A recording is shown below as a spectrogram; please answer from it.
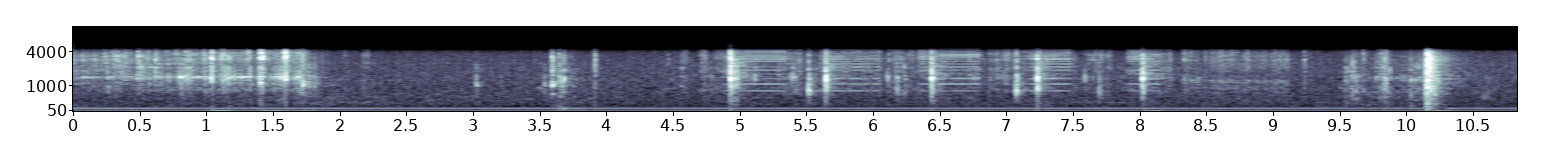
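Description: Radio-controlled car's steering servo buzzing and chattering for the first couple of seconds, then twitching in short whirs and clicks every half second to a second. This is the servo shaking and glitching that the owner blames on low transmitter batteries.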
